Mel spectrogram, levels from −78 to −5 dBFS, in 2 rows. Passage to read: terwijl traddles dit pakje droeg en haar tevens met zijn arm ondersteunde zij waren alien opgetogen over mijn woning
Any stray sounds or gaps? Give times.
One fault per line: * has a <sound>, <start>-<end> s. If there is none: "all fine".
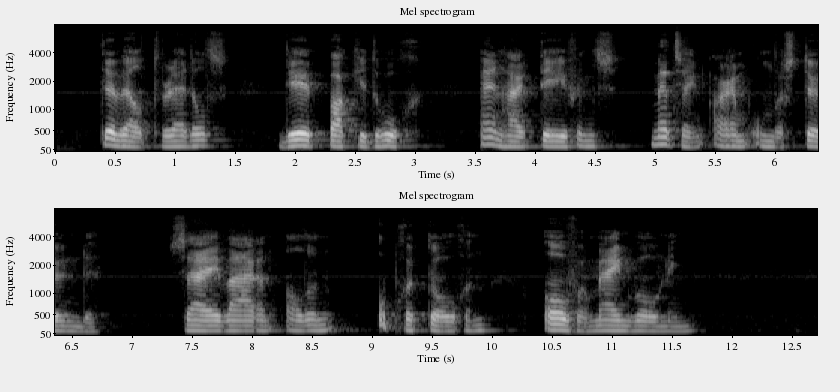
all fine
